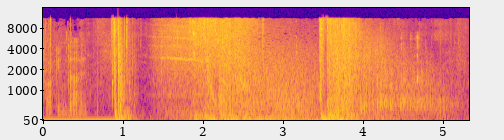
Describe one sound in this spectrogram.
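An explosion booms with a loud blast.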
